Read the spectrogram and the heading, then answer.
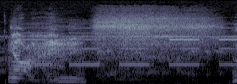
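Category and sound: household object, alarm clock ringing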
